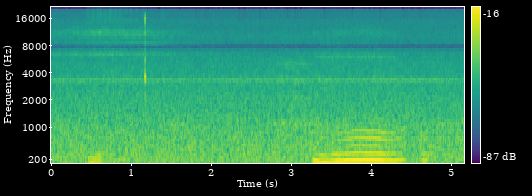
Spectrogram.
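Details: Sleeping Shiba Inu snoring indoors: one drawn-out, low, slightly wavering tonal snore lasting about a second, preceded by a faint soft snuffle, over a steady background hum.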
